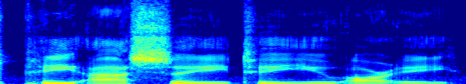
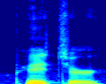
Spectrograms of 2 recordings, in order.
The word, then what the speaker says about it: picture: How did he pronounce P I C T U R E? Picture. Pitcher. So, a pitcher, not a picture.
